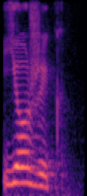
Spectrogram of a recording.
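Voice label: "ёжик", Komi, female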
